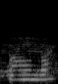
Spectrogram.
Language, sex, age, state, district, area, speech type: Telugu, female, 30-45, Andhra Pradesh, Visakhapatnam, urban, conversation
